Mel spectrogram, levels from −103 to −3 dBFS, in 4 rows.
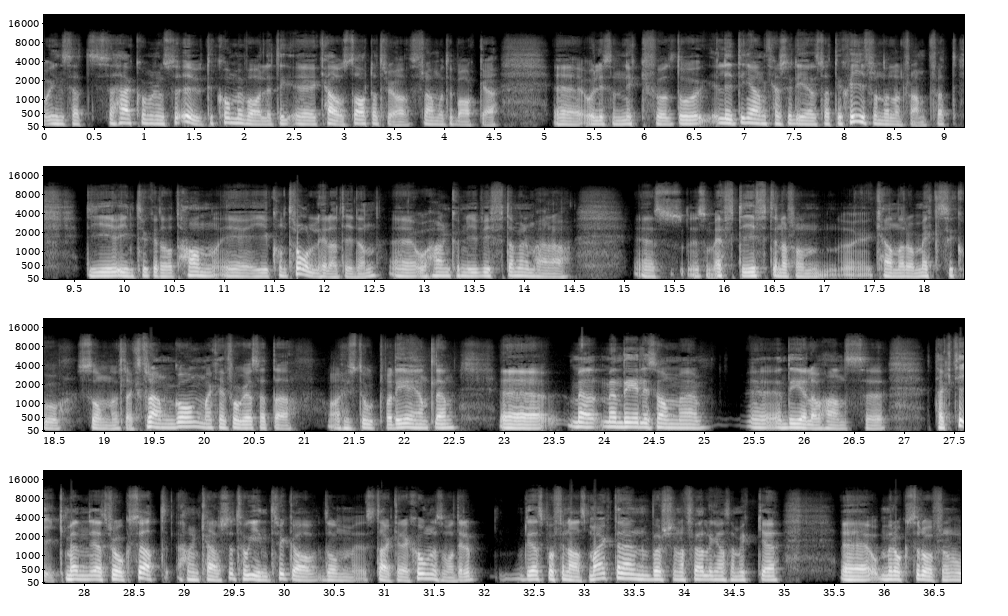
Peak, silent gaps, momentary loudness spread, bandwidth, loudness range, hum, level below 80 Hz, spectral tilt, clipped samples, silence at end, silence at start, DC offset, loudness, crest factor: -2 dBFS; none; 11 LU; 11 kHz; 5 LU; none; -60 dBFS; -7.5 dB/octave; under 0.1%; 0 s; 0 s; under 0.1%; -21 LUFS; 18 dB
